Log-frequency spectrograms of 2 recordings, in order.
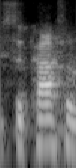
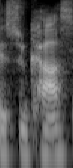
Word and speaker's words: Tsukasa: So, honestly, what I think is going to happen, like, Tsukasa, you say Tsukasa is how to pronounce it? Yeah, I believe so. So Tsukasa, he's not stupid.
